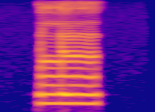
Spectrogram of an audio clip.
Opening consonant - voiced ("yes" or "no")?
yes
